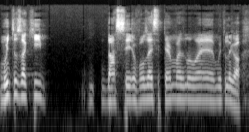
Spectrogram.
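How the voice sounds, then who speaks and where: The man's voice sits at a fairly high pitch, with a dry, close sound and no echo. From Brazil, not Bahia. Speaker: preacher. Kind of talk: sermon. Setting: church service, livestreamed. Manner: casual, conversational.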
